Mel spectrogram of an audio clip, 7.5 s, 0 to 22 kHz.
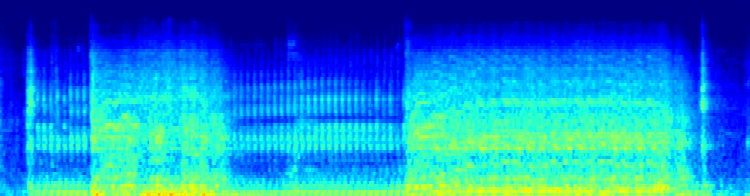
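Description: An old engine idle for 40 years cranks and catches, then runs in a loud, rough, steady clatter that surges once midway before cutting out near the end.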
